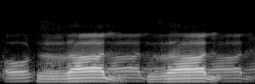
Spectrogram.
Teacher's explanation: زبان کی جو ٹپ ہے، زبان کی نوک سامنے کے دانتوں کی ٹپ کے ساتھ نوک کے ساتھ لگتی ہے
